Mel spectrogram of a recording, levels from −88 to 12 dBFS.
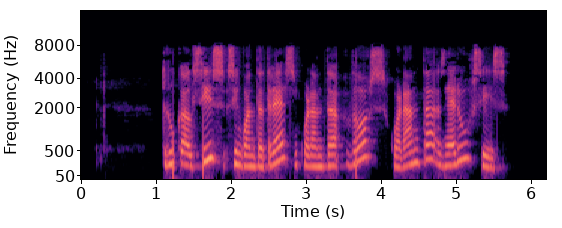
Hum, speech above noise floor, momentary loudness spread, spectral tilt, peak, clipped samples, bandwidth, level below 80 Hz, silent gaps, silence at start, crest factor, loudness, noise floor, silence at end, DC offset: none; 50 dB; 7 LU; -3.5 dB/octave; -2 dBFS; under 0.1%; 8.4 kHz; -54 dBFS; none; 1.1 s; 18 dB; -17 LUFS; -67 dBFS; 0.6 s; under 0.1%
